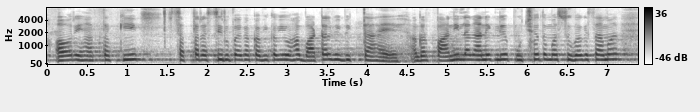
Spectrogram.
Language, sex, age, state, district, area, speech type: Hindi, female, 30-45, Uttar Pradesh, Varanasi, rural, spontaneous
